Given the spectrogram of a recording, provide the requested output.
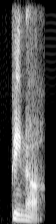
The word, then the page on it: pinna: Indian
